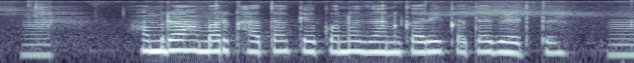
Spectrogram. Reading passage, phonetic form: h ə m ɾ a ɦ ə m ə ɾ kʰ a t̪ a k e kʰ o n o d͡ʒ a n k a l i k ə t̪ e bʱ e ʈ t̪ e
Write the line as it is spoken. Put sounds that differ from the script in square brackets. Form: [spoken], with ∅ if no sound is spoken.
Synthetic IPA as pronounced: h ə m ɾ a ɦ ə m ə ɾ kʰ a t̪ a k e [k] o n o d͡ʒ a n k a [ɾ] i k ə t̪ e bʱ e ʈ t̪ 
